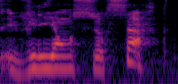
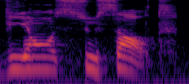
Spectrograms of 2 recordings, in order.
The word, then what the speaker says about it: Villon-sur-Sarthe: And her city is Villon-sur-Sarthe, et non, what they say, Villon-sous-Salt.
